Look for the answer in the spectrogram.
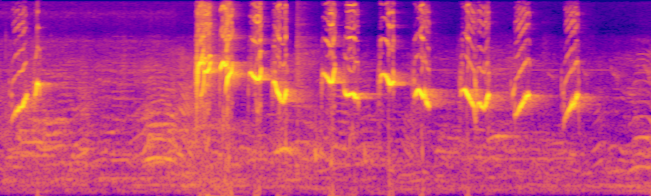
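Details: Lure song of a greater green leafbird meant to excite other leafbirds: two opening whistles, then a fast string of loud, sharp, downslurred whistled notes repeated roughly three times a second, ending in spaced calls.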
